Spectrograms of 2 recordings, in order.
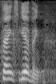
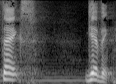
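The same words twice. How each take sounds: First: It is said as one word without a break. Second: It is said as two words with a break. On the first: It names the holiday. The speaker calls it wrong. "but it's not Thanksgiving" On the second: It means giving as an expression of thanks. The speaker calls it right. "Two words, not one word"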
